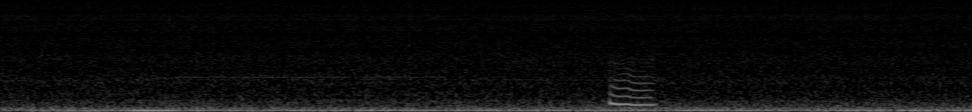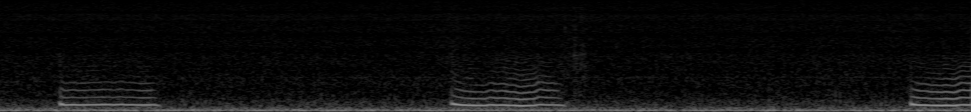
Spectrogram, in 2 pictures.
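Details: Norwegian Forest Cat snoring in deep sleep, snores said to grow steadily louder, face muscles twitching as if dreaming; tonal, nasal snores recur about every three seconds, each sliding down in pitch over a low steady indoor hum.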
